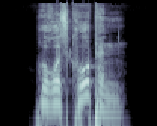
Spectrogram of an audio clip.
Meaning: dative plural of Horoskop
- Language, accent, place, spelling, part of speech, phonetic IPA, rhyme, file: German, Germany, Berlin, Horoskopen, noun, [hoʁoˈskoːpn̩], -oːpn̩, De-Horoskopen.ogg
